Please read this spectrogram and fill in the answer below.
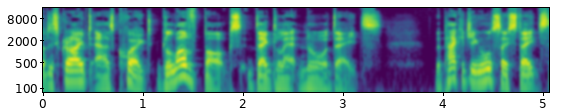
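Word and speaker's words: Deglet Nour: These dates are, now I don't even know how to pronounce it, Degle Noir. Is that it? Degle Noir? – It could be. – Degle Noir? I don't know. My French isn't great. I've got a D. – It's spelled Deglit. – Yeah, Deglit Noir.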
